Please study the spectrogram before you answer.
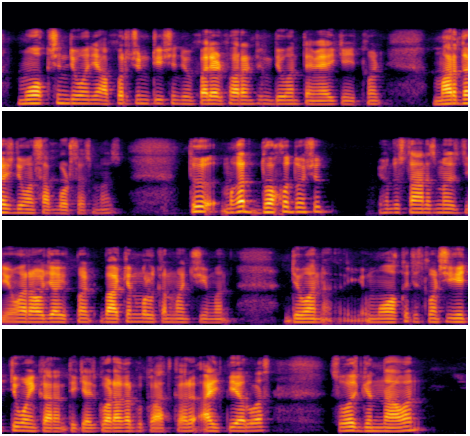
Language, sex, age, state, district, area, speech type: Kashmiri, male, 18-30, Jammu and Kashmir, Shopian, rural, spontaneous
